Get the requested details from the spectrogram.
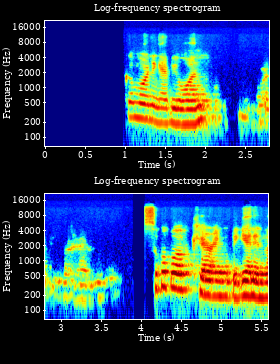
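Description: A woman speaks calmly through a microphone in a large echoing hall.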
